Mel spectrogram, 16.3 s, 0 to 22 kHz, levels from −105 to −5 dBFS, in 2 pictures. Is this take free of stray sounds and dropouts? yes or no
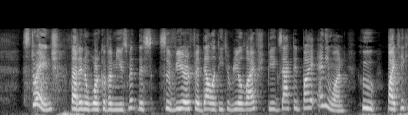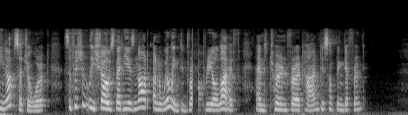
no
